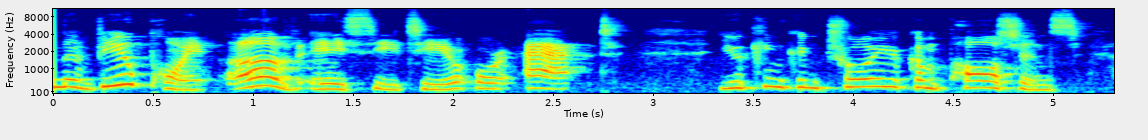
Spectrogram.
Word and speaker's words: ACT: acceptance and commitment therapy or act pronounced as one word not the individual letters and it just may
